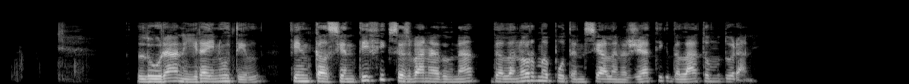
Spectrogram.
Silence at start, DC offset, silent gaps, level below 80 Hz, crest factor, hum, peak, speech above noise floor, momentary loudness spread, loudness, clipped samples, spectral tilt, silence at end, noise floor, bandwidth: 0.6 s; under 0.1%; 1.06-1.37 s, 2.85-2.89 s, 4.81-4.90 s; -58 dBFS; 18 dB; none; -2 dBFS; 25 dB; 11 LU; -18 LUFS; under 0.1%; -3.5 dB/octave; 1.55 s; -44 dBFS; 7.8 kHz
